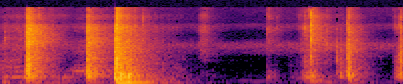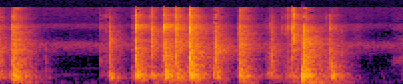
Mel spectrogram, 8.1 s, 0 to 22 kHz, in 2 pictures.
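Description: Ford F-150 exterior door handle and door latch being pulled and worked over and over, testing a newly fitted keypad door handle. There are a few heavy clunks near the start, then a string of sharper clicks and clacks from the handle and latch mechanism.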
